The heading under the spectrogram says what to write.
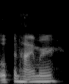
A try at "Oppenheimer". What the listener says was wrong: You're the only person I've heard that pronounced it with a long O sound.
